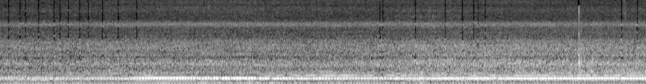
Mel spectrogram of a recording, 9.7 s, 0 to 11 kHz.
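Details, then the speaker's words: 1978 MGB after rebuilt carburetors were fitted and the ignition points deleted. Idle firms up and evens out after a couple of seconds, with faint unevenness remaining. The owner suspects the distributor, or carbon around the valves blowing out. "Okay, she's coming alive. She's coming alive. Little by little. She's starting to idle a little smoother too."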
